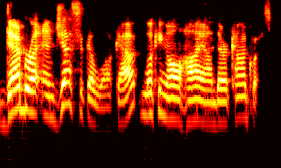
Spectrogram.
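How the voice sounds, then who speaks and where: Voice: mid-range voice, lively intonation, brisk, no room sound. A narrator reading scripted stage directions at a table read over a video call. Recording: muffled, dull video-call audio.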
